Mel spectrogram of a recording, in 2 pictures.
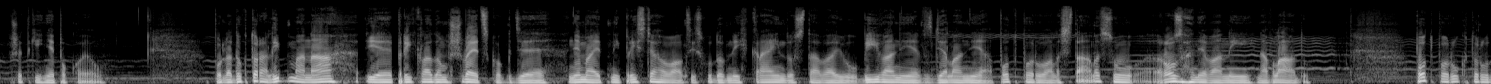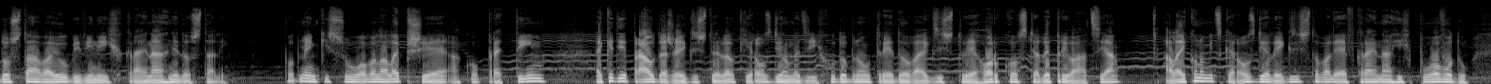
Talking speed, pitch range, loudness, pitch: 130 wpm, 95-115 Hz, -18 LUFS, 105 Hz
